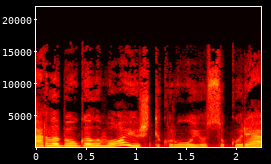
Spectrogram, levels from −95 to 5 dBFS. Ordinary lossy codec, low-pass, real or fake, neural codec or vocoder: MP3, 64 kbps; 19.8 kHz; fake; vocoder, 44.1 kHz, 128 mel bands, Pupu-Vocoder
